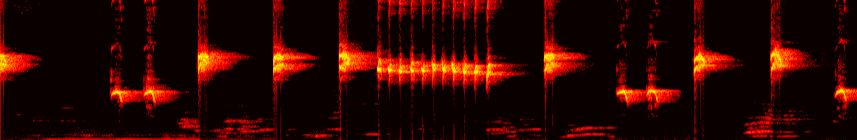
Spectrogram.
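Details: Cage-bird training song of an olive-backed sunbird (konin): loud high piercing notes alternating with lower chips and a rapid high trill in the middle, varied and busy.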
